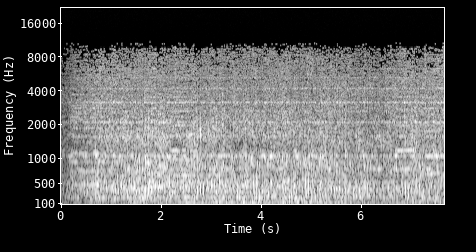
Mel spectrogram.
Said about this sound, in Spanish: El helicóptero dominaba las operaciones de más en más. Tal y como habían demostrado los franceses en Argelia, este proporcionaba a las fuerzas de tierra el efecto sorpresa y una gran flexibilidad.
